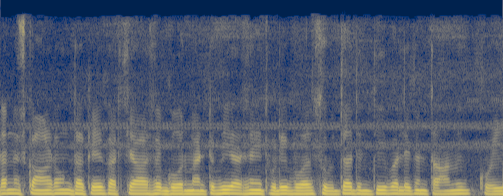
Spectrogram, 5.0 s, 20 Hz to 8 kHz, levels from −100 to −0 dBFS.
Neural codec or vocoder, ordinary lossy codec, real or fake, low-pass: none; AAC, 48 kbps; real; 7.2 kHz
